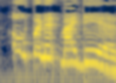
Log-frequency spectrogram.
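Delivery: put-on Grandma Georgina urging Charlie, high old-lady voice; grandmother voice. A narrator's reading. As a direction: urge him sweetly like a granny.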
